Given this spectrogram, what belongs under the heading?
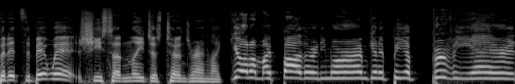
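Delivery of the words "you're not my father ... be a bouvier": very high, abrupt, sudden aggressive outburst. Retelling how Lisa suddenly turns on her father: imitating Lisa's sudden aggressive outburst. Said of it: "a very just sudden aggressive turn".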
